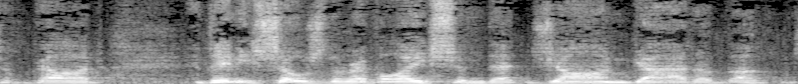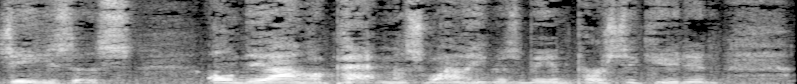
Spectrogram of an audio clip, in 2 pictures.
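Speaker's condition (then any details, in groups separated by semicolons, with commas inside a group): Vocal fold paralysis; voices with false folds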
